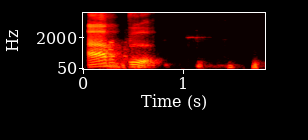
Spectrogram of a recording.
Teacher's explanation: Bak sukun bacaan kolkolah dibaca memantul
